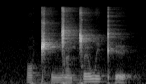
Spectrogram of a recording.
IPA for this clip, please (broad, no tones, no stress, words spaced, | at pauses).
ɔǁʰɪŋ͡ǀãǀʏ wikʼɪ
